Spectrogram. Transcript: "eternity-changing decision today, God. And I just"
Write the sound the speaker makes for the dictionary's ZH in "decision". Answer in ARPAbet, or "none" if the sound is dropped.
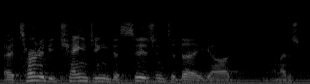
ZH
